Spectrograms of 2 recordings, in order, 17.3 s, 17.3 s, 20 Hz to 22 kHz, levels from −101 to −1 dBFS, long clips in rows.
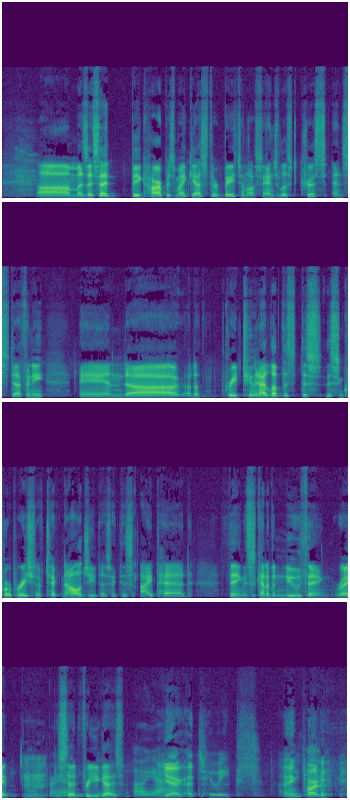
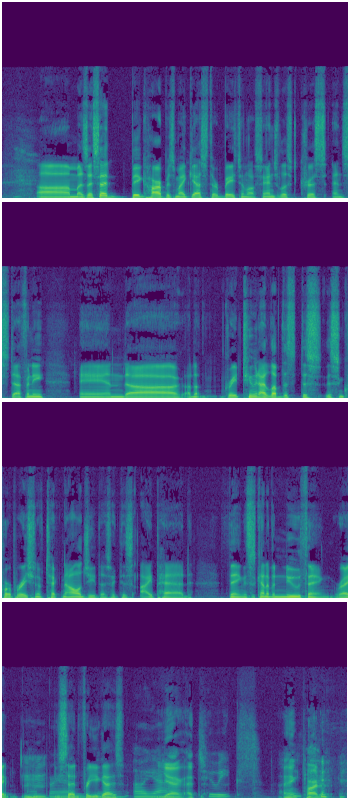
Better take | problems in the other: second | thin; very; fading below 300 Hz

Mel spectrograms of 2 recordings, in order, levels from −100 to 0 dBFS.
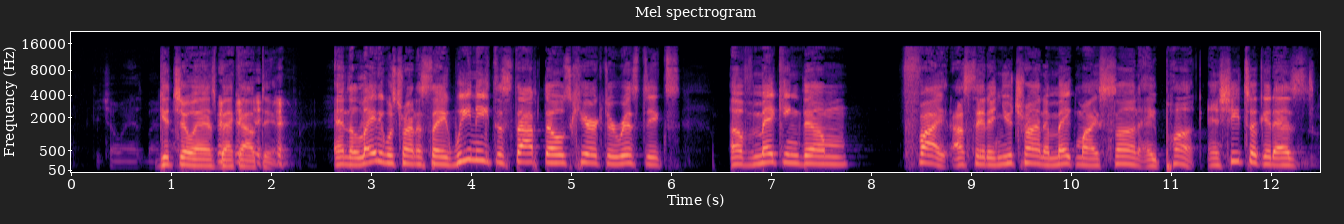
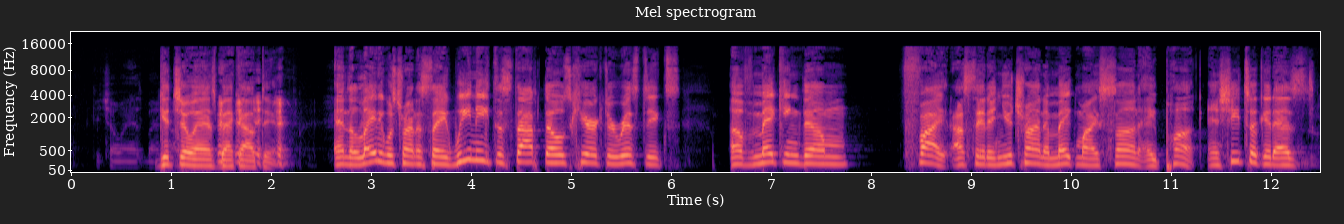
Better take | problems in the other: neither | none

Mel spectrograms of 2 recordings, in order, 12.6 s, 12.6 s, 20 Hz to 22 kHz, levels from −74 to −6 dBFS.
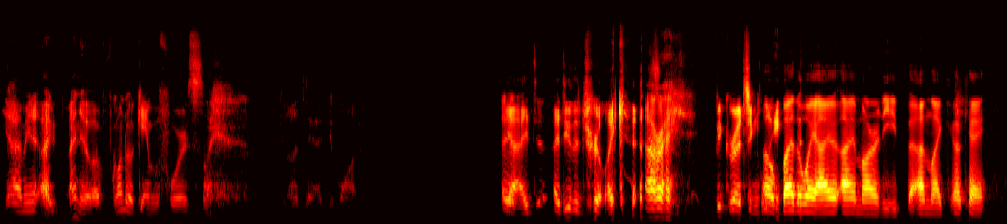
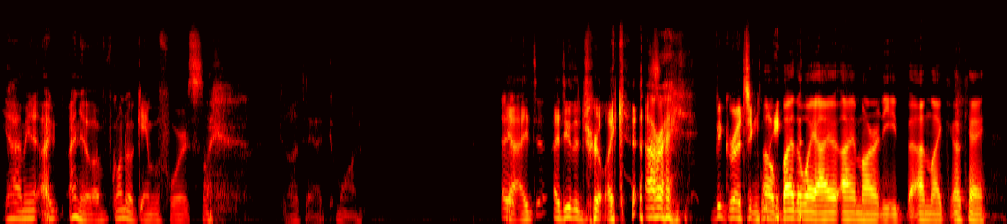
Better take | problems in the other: second | thin; very; fading below 450 Hz

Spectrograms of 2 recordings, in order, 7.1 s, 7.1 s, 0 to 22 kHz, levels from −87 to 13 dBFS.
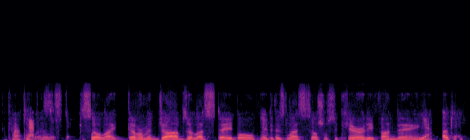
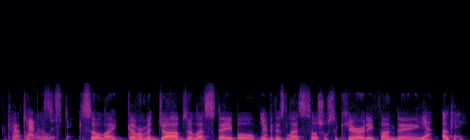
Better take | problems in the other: second | garbled, watery; badly; nothing above 7.5 kHz; slightly in the second

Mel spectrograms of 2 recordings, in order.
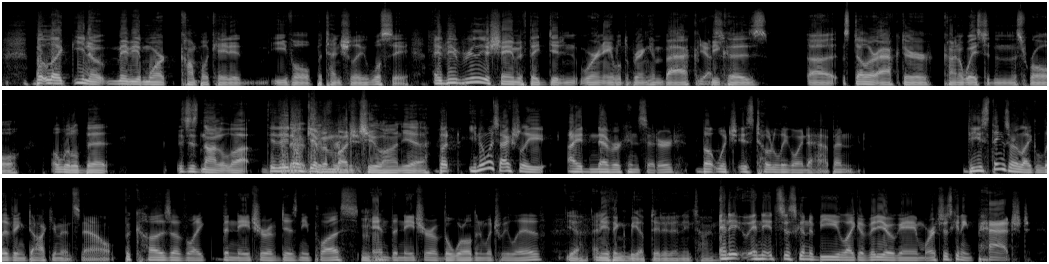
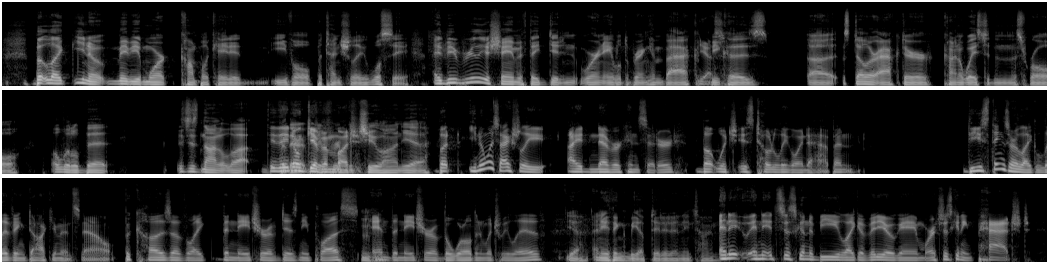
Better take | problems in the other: second | distortion; slight; 3% of the sound clipped

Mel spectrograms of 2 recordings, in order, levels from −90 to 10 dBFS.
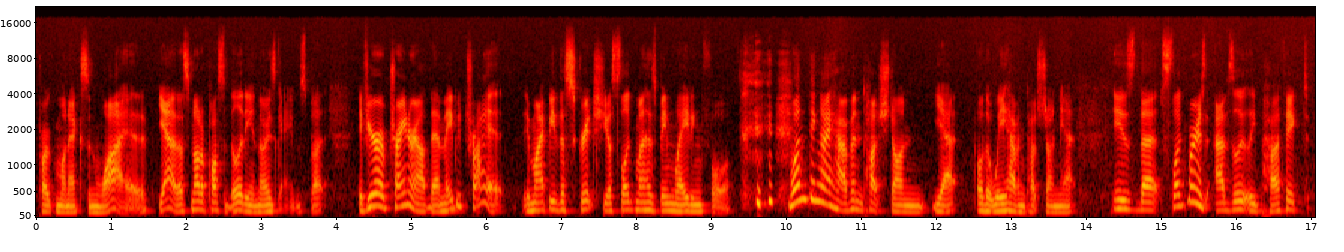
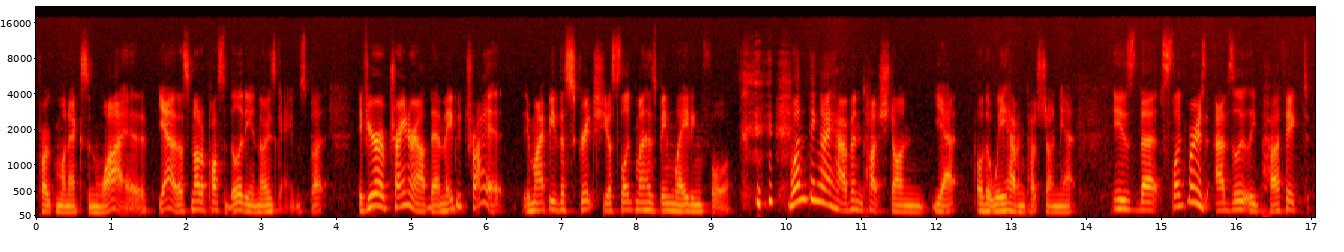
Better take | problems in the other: neither | hiss; faint; throughout; 25 dB below the speech; the same in both

